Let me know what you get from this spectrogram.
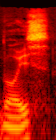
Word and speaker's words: Maurice: Et non, je n'ai pas dû faire d'un procès pour les cigarettes Philippe Maurice, puisque c'est mon nom et prénom, donc là-dessus, aucun souci. – Et oui, et Maurice, hein, ça s'écrit bien comme le prénom français, M-A-U-R-I-C-E, hein, et pas M-O-2-R-I-S.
